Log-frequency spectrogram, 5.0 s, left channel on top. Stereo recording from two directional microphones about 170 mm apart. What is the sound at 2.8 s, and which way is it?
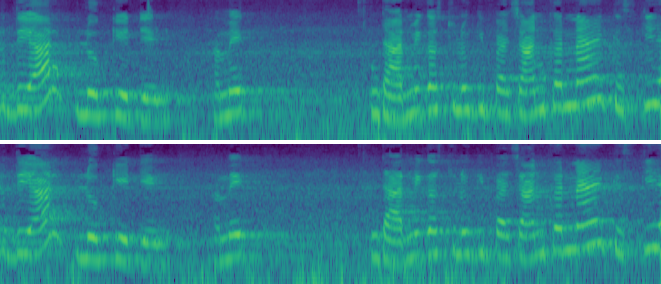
A woman's voice, 20° left (ahead or behind).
